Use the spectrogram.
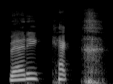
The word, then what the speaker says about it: Verikek: Verikek. You say it pretty. No way! No way! I said it right. No way. Cool. Thanks. The very shouldn't be emphasized. So, very kek, kinda.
